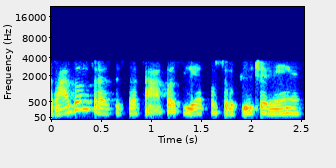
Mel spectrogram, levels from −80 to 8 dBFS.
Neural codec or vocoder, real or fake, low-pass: none; real; 3.6 kHz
